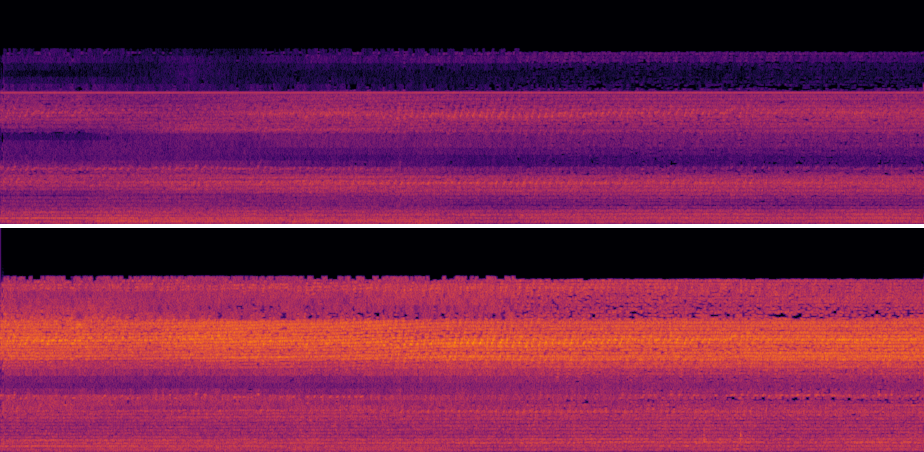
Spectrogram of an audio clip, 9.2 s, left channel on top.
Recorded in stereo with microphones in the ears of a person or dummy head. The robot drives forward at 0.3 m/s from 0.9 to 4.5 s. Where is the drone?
80° right; by 9.2 s 65° right (ahead or behind).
